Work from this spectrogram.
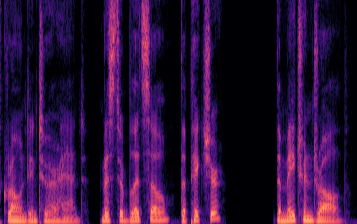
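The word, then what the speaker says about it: Blitzø: For the last funking time, it's just blitz. The O is silent.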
